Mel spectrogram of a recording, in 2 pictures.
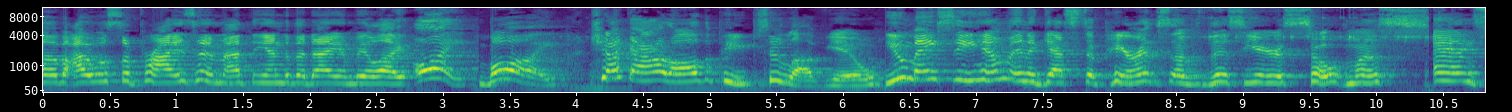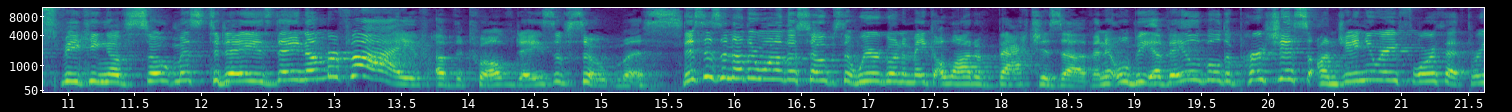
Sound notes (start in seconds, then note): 8.2 bells jingling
